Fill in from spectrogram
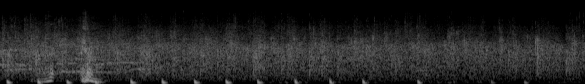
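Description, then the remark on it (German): An audience applauds the choir at an evening gathering near Christmas, dense clapping filling the whole stretch with a few sharper, louder claps standing out in a rough rhythm, and a brief voice rising through the noise early on. “Komm, wir geben schon mal einen Applaus hier in die Runde.”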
